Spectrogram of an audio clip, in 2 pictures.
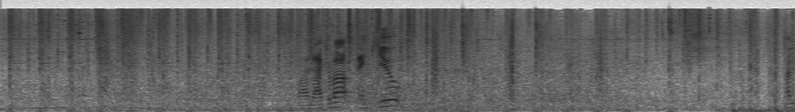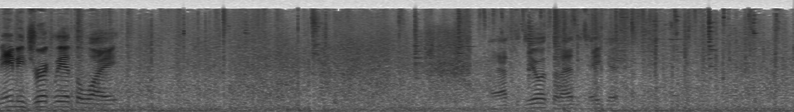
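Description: An anti-aircraft gun fires in rapid bursts.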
